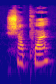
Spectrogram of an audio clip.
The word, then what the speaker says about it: shampoing: Dans les mots anglais, SH peut aussi correspondre au son ch, shampoing, short, t-shirt, ou SCH, schéma.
